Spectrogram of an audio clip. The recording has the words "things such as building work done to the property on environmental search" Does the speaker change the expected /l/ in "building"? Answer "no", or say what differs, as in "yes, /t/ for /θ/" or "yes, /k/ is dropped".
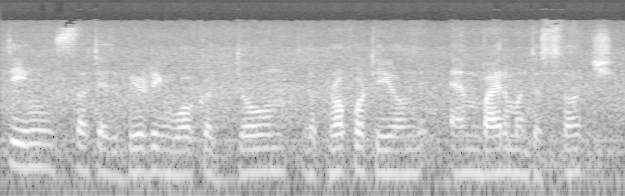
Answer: no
